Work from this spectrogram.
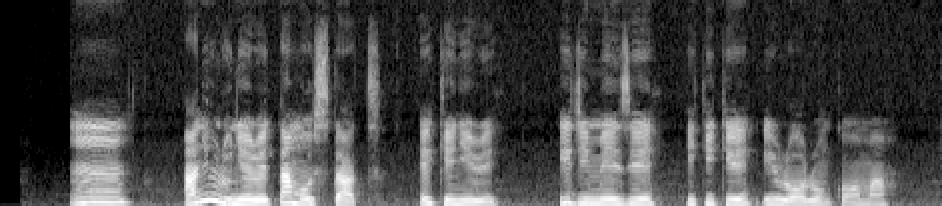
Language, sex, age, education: Igbo, female, 15-29, tertiary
